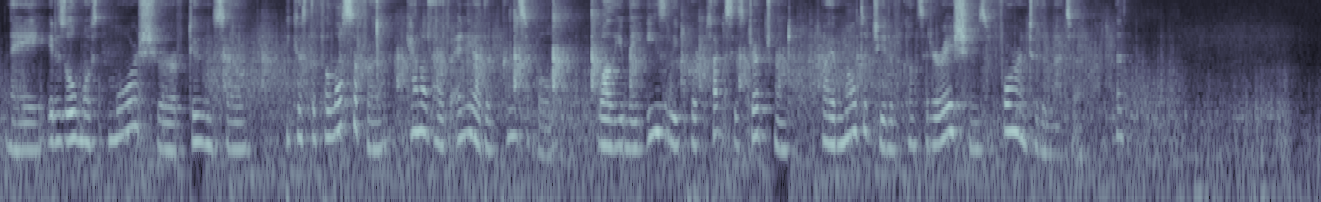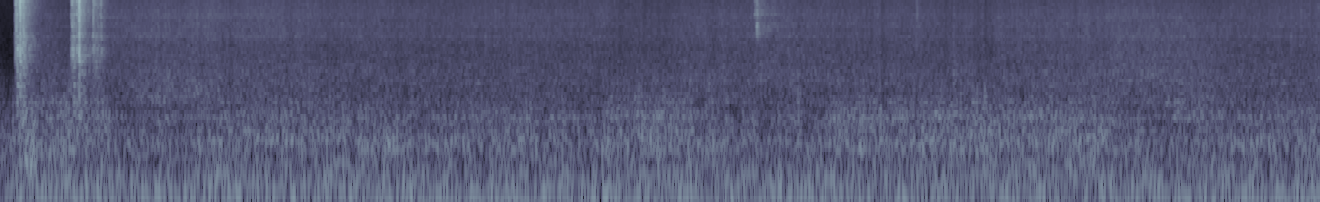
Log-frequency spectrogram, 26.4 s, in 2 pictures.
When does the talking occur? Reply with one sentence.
You can hear the talking from 0.1 to 11.3 s.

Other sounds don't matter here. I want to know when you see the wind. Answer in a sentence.
The wind can be heard from 0.0 to 26.3 s.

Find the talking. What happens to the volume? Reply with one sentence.
The loudness of the talking stays about the same.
